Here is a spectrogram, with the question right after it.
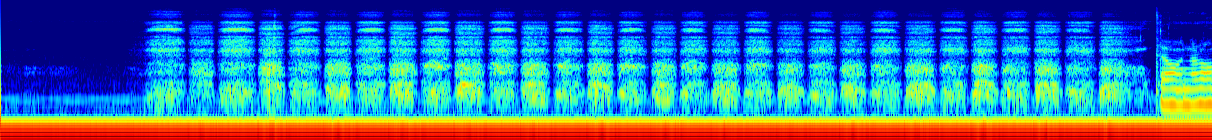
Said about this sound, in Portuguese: Então deve ser uma respiração realmente rápida, fugaz, e, eh, com muita energia. E eu vou fazer aqui só um bocadinho para, para vocês perceberem a força e a intensidade que isto pode ter.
